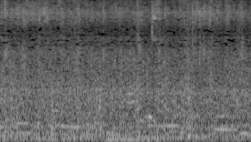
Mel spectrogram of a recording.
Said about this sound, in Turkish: Yurdun kuzeyi aşırı yağmur alırken Ardahan'da dolu etkili oldu. Ağustos ayına günler kala yağan misket büyüklüğündeki dolu şaşkınlık yarattı.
